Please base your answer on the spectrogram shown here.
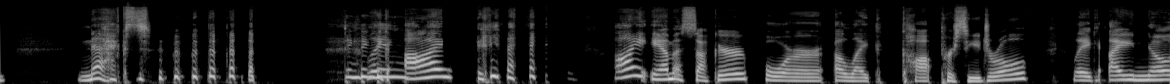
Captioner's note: laughs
